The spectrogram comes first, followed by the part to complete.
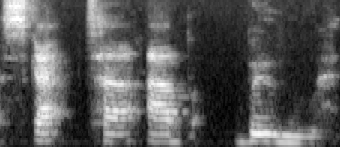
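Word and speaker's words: Skattebo: Scatterbo. Scatter who on their on their pronunciation guide on the official unofficial official official unofficial depth chart it says uh scatter abu two O's scat anyway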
